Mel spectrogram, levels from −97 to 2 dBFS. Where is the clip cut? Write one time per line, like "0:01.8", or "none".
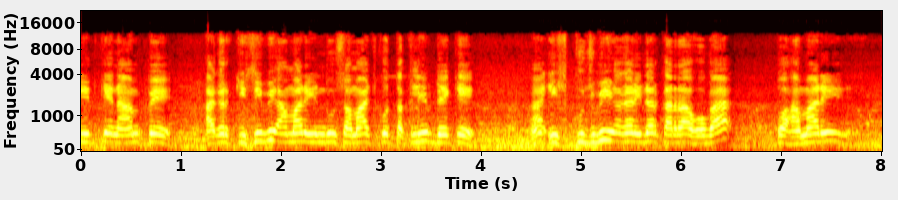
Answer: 0:05.6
